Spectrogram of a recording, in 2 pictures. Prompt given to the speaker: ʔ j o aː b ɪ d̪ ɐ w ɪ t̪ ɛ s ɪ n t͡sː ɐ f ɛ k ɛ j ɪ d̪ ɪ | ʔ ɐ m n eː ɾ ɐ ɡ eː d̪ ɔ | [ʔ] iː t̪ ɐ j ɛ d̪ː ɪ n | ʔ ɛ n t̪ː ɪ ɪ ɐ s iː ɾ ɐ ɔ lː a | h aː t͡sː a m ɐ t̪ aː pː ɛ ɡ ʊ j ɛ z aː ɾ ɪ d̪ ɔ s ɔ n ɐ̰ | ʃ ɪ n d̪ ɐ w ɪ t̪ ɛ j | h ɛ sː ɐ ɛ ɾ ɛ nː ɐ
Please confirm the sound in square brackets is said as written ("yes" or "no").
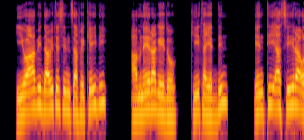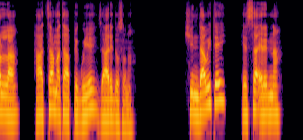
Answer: no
